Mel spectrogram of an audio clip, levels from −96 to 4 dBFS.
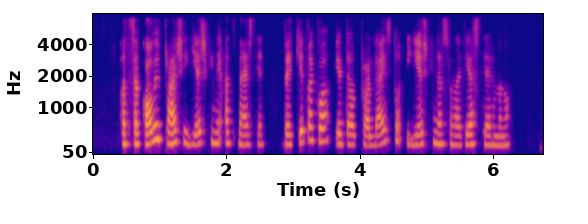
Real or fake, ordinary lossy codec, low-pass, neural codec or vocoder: fake; AAC, 48 kbps; 7.2 kHz; codec, 16 kHz, 2 kbps, X-Codec, HuBERT features, trained on general audio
